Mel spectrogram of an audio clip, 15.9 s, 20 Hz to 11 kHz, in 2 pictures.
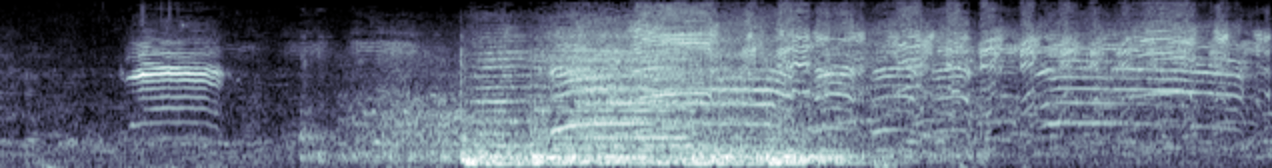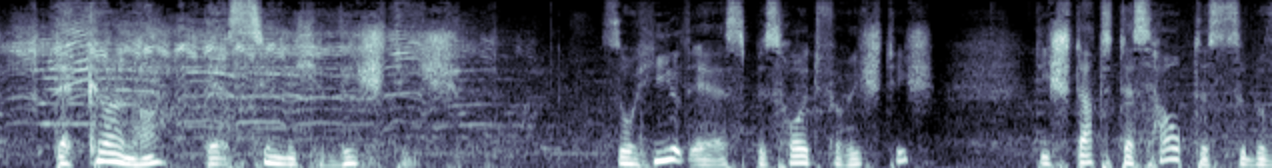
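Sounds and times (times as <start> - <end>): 
crowd babble and people talking: 0.0 - 15.9
laughter: 1.8 - 11.4
billy goat bleating: 3.9 - 11.4
speech: 8.3 - 10.9, 11.8 - 15.9.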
